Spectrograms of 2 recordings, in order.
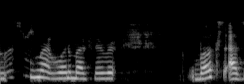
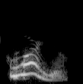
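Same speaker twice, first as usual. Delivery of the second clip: high, louder demand; loud challenge; 7 semitones higher, 6 dB louder than usual. Acted. Small chihuahua challenging the stranger, loud and high. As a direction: bark the question at the stranger.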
